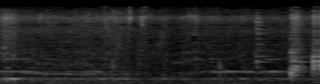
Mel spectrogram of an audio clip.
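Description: Chopped vegetables tipped from a bowl into an aluminium pot of cooking khichuri, sizzling, with a few sharp knocks of the bowl and vegetables against the pot, the loudest just before the end.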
